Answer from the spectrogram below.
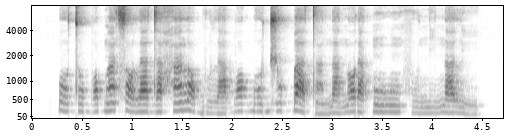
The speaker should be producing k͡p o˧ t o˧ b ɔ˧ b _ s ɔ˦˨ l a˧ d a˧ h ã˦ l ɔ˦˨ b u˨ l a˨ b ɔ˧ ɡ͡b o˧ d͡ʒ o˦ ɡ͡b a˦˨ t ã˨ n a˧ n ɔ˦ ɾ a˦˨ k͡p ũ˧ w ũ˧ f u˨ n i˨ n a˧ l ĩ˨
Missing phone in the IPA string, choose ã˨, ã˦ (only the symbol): ã˦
